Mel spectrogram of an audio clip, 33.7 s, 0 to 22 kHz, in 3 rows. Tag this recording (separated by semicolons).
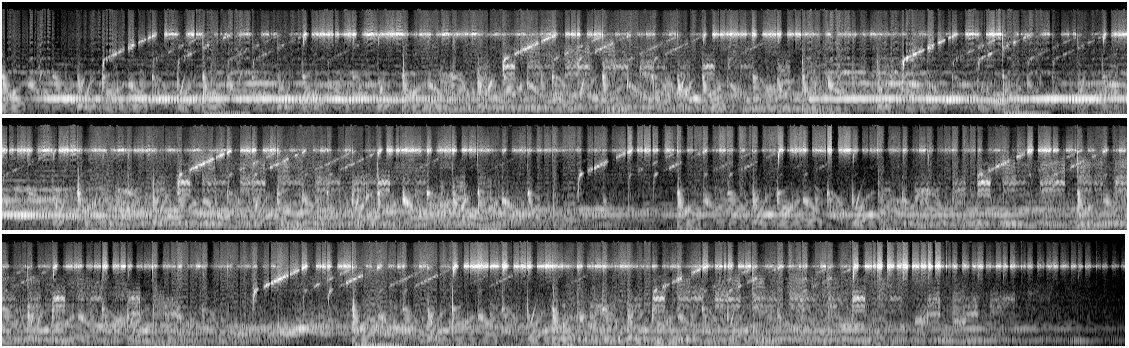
1024; 8-bit; 8bit-era; 8bit-music; 8bit-sound; atari; chipsound; electronic; retro-game; robot; spectrum-music; speech; ZX-Spectrum-music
